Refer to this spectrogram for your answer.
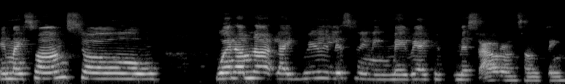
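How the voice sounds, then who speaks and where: A woman's high, bright and sharp voice with a Spanish accent and ordinary pitch variation, in a dry, close sound with no echo. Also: moderate pace. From Dominican Republic. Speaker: singer-songwriter. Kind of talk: casual interview chat.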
